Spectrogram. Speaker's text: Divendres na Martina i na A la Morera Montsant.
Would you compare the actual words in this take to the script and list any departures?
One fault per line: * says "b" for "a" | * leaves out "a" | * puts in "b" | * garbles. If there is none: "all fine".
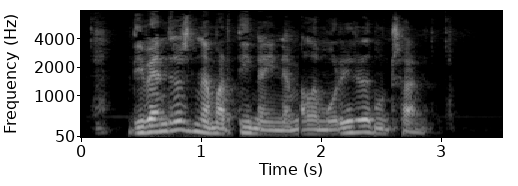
all fine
